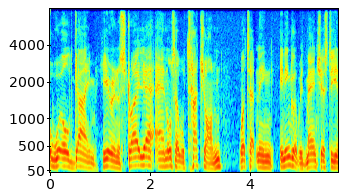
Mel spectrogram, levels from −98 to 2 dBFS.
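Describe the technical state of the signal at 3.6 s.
Gain pumping sits at 3.6 s as it does everywhere. The gain swings around 10 dB, likely from a fast limiter taming excessive gain.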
